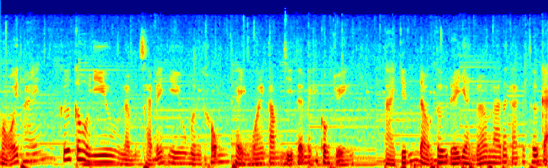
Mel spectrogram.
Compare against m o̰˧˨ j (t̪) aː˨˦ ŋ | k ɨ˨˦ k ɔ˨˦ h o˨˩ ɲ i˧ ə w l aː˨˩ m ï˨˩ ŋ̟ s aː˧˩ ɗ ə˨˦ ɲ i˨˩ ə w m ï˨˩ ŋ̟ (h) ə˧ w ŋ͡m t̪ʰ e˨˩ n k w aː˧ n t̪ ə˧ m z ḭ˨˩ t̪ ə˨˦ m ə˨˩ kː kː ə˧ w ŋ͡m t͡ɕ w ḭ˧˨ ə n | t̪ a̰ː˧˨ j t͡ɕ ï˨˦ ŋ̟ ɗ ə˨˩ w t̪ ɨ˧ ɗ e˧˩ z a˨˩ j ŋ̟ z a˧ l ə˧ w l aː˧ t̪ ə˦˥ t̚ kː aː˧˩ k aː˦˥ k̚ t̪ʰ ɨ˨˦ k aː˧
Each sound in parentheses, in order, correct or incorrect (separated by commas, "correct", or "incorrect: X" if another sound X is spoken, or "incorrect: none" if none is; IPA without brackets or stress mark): incorrect: t̪ʰ, incorrect: x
